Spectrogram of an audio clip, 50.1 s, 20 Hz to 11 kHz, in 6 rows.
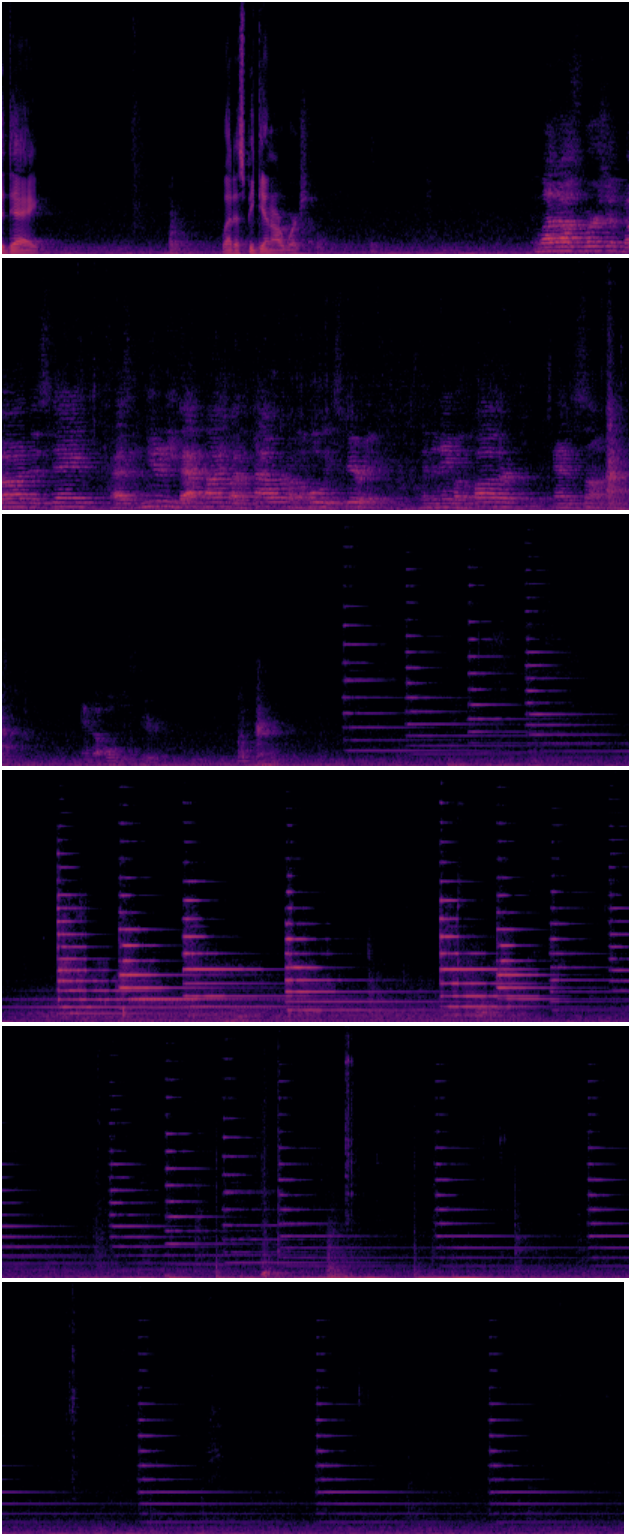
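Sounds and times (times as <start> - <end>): bells playing a slow tune: 21.2 - 50.0.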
